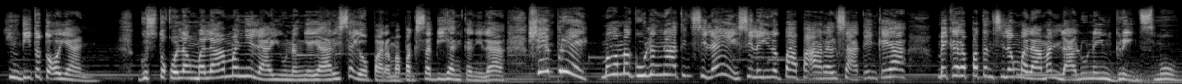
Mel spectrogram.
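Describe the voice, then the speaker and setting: Scolding young elder sister for radio drama: high bright voice, insistent, caring underneath. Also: female voice, sing-song, brisk, faint music behind, full character voice. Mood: insistent, exasperated. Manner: reproachful, insistent. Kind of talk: Filipino radio drama acting.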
